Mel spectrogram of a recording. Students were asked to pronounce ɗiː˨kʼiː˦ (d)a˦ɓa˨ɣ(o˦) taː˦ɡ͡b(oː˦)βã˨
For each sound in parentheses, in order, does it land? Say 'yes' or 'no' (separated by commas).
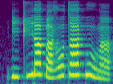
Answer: no, no, no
